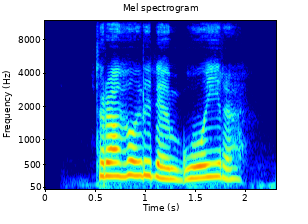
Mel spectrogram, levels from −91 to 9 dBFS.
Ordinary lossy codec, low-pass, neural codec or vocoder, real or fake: none; none; codec, 24 kHz, 1 kbps, SNAC; fake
